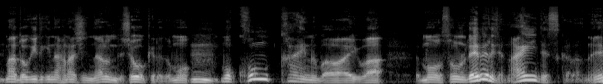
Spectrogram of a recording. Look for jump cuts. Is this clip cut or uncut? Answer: uncut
